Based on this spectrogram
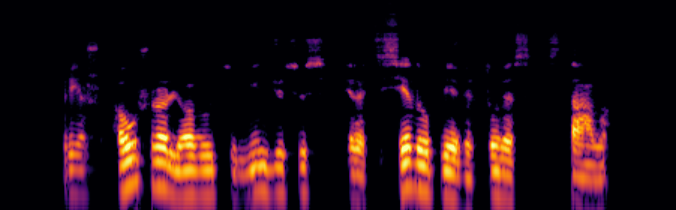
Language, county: Lithuanian, Vilnius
